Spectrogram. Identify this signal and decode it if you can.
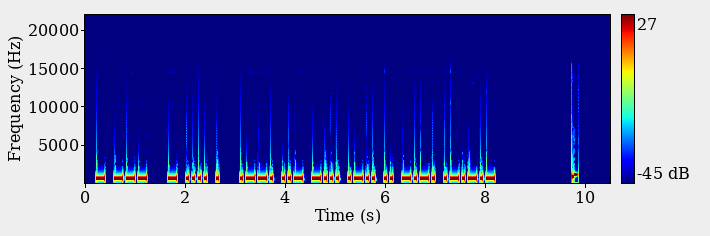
Morse code, heard as a keyed tone, about 20 wpm, 700 Hz. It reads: TO THE PUBLIC.
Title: Sentences with 7-Word Phrases - 20wpm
